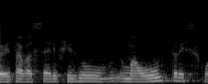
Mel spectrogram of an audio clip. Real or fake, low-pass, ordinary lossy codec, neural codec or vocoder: real; 7.2 kHz; Opus, 32 kbps; none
